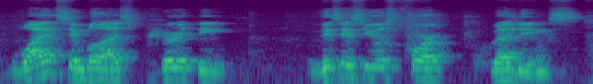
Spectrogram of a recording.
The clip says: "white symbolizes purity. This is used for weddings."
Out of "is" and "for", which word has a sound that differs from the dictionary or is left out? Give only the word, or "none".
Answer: is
